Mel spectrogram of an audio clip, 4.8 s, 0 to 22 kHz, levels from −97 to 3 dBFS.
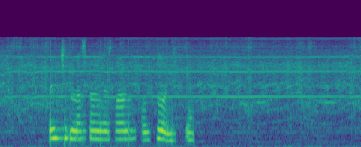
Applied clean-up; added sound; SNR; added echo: none; Mechanisms + Bowed string instrument; 13 dB; none.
